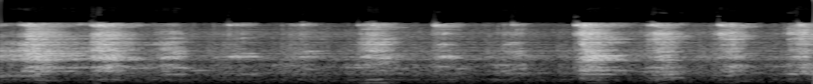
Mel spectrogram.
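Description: Irregular mechanical clicks and rasps, a few a second, from a DC shunt motor's brake-test rig. The handwheel on the spring-balance screw is being turned to slacken the brake belt on the motor's spinning brake drum and reduce the load.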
